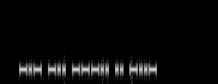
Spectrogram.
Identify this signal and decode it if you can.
Morse code, heard as a keyed tone, about 53 wpm, 700 Hz. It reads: KD8IX
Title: USA Call Signs - 4x Character Spacing - 50wpm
